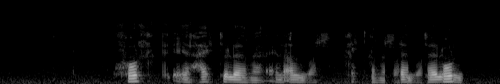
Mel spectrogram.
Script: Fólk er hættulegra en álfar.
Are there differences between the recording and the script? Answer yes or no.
yes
